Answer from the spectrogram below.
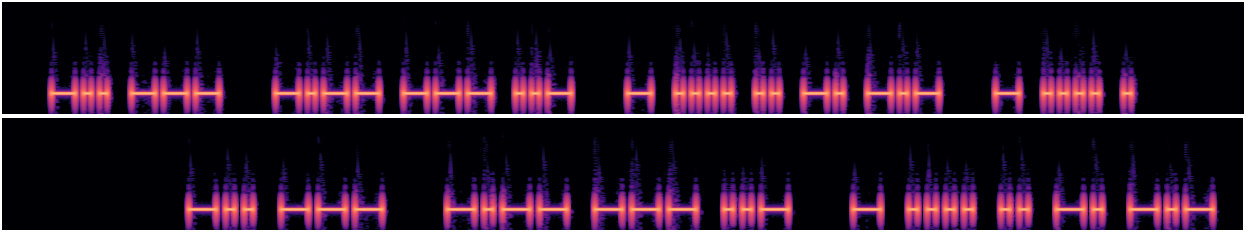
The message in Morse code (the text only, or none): DO YOU THINK THE DO YOU THINK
